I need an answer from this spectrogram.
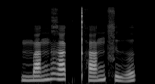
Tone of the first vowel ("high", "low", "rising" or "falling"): rising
